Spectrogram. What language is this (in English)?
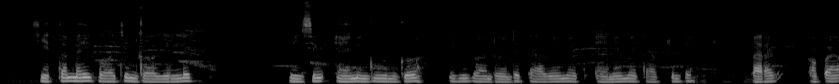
Kalenjin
